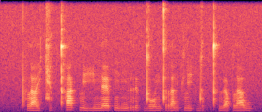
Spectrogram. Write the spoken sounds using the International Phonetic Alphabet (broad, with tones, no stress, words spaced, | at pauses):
pʰla˩˦jt͡ɕu˨˩k̚ tʰa˥˩k̚pliː˧nɛː˦˥p̚ŋɯ˦˥ŋ rɯ˥˩k̚doː˧ntra˨˩n kli˥˩ʔdo˨˩k̚ tʰɯ˩˦a̯pla˦˥w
